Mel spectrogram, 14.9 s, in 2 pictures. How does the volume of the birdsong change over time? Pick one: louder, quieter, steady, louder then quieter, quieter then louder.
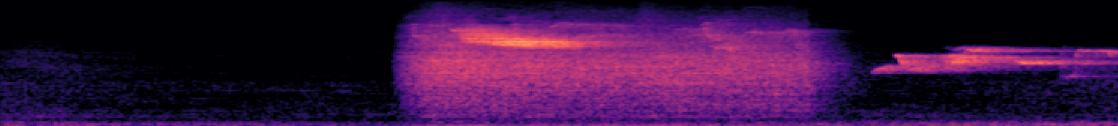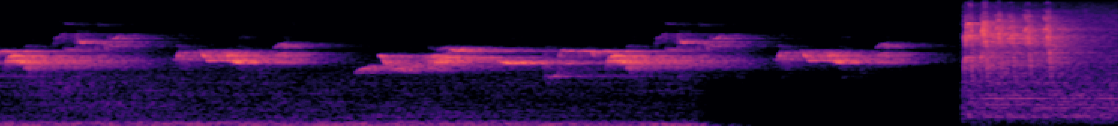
quieter.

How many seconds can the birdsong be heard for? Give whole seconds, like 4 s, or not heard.
12 s.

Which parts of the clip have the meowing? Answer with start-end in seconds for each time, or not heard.
not heard.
